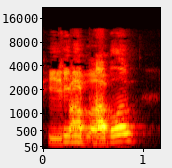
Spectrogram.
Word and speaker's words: Petey Pablo: Petey? Is that Petey? – Yeah, Petey Pablo.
